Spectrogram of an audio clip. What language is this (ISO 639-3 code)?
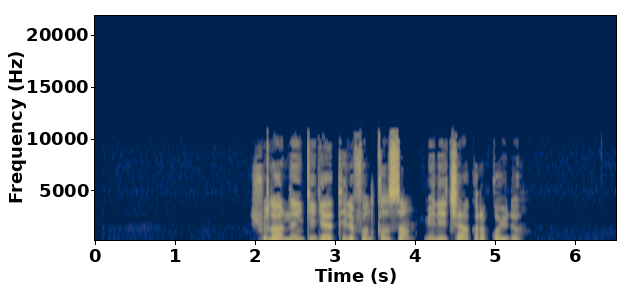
uig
